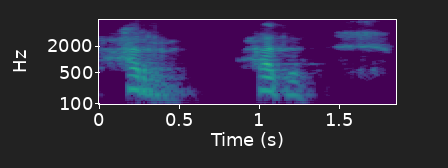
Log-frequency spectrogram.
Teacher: When we chant Har, the tip of the tongue flicks the roof of the mouth. So you want to feel that, and it's the Afrikaans R with the rolling R, Har, Har.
